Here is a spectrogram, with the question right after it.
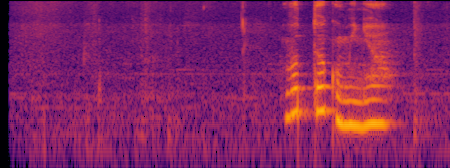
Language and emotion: Russian, sad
